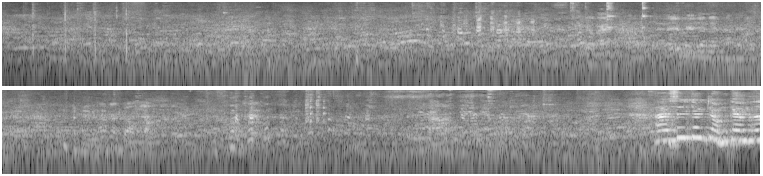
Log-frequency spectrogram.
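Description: Many adults chatter at once in a large hall.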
